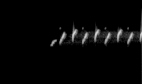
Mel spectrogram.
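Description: American goldfinch song: a fast, bright twittering run of about ten high notes in one second, alternating slightly higher and lower, with a clean, quiet background.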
